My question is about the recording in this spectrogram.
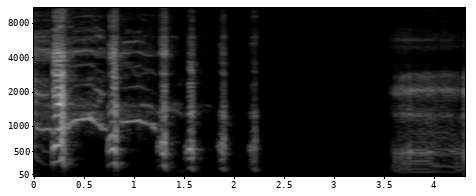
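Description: A man laughing: a run of about six short bursts that come closer together and fade out about two seconds in, then a faint start of more laughter near the end.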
